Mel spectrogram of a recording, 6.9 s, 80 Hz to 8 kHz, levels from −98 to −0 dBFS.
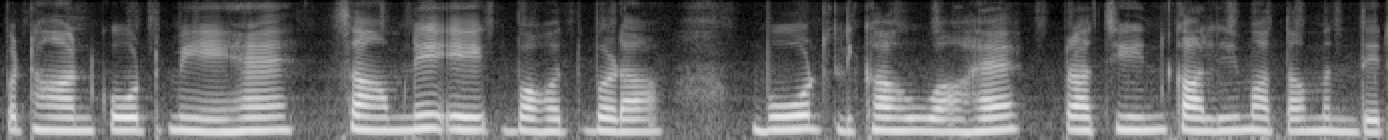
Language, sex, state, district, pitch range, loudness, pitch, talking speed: Hindi, female, Punjab, Pathankot, 220-235 Hz, -17 LUFS, 230 Hz, 130 wpm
